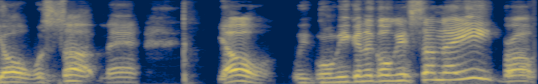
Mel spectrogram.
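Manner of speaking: imitated New York accent. Describing how Mexicans from New York talk, imitating a New York accent. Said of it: "they have the accent like".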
